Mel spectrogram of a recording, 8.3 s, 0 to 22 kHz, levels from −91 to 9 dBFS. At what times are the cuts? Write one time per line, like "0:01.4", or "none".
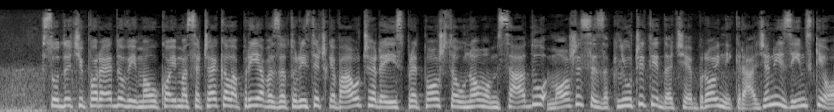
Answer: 0:05.5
